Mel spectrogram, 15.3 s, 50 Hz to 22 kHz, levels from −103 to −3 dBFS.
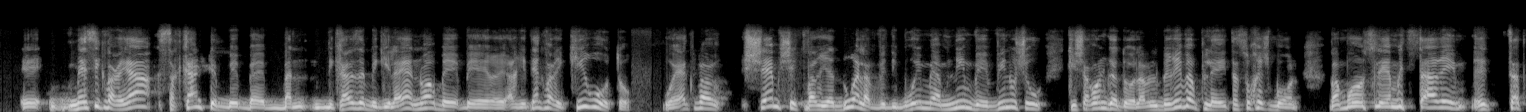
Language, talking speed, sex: Hebrew, 140 wpm, male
